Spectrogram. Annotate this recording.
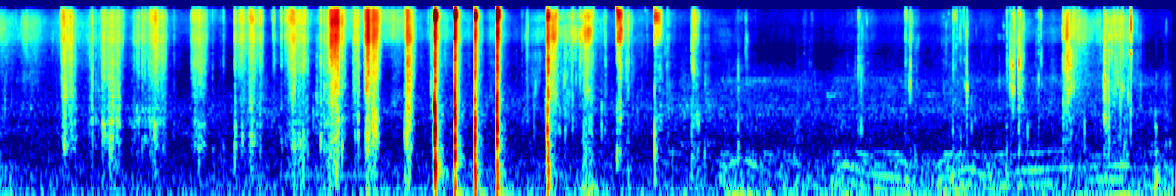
Shoes cleaning
cleaning, walking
